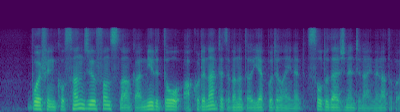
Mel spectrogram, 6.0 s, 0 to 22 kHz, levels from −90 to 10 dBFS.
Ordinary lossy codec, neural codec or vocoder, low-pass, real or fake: none; codec, 16 kHz, 0.2 kbps, FocalCodec; none; fake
